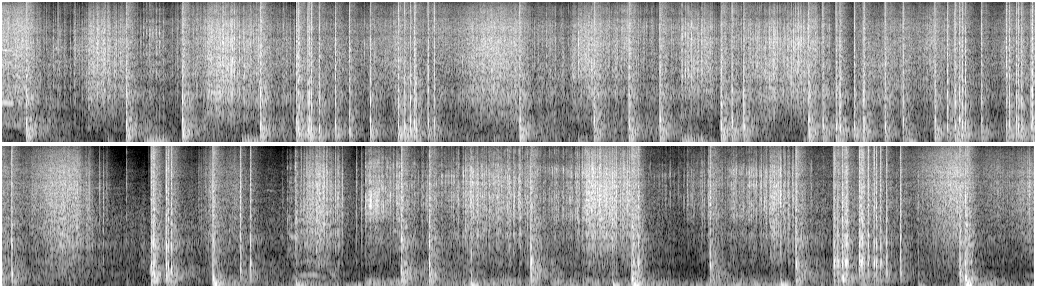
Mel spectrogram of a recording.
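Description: Fireworks display: a dense, continuous run of bangs and crackles as aerial shells burst, with hardly a gap.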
